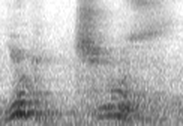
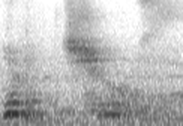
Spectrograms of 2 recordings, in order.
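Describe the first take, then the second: First: You can choose said very slowly, each word weighted; slow, deliberate emphasis on You; slow emphatic. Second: You can choose said again very slowly and quieter; hushed, drawn-out echo of You can choose; soft slow repeat. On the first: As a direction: lean on You and draw it out. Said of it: "repeated for emphasis". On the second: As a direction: drop the voice and linger on You. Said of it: "repeated softer". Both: Shown as a demonstration.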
